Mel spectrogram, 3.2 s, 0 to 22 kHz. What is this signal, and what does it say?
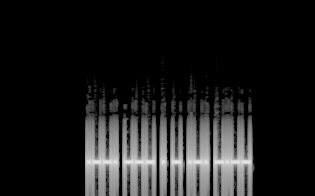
Morse code, heard as a keyed tone, about 44 wpm, 700 Hz. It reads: POETRY
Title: Top 1751-2000 Words 45wpm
